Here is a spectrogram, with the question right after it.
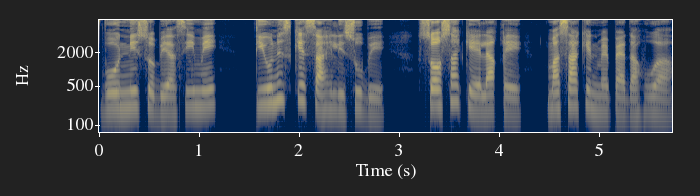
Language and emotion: Urdu, neutral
